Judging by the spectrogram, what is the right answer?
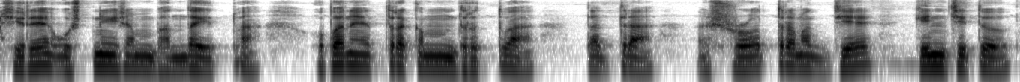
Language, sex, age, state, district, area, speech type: Sanskrit, male, 45-60, Karnataka, Shimoga, rural, spontaneous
